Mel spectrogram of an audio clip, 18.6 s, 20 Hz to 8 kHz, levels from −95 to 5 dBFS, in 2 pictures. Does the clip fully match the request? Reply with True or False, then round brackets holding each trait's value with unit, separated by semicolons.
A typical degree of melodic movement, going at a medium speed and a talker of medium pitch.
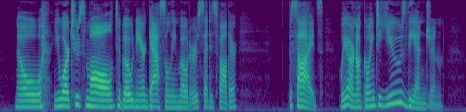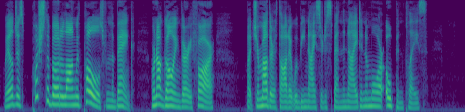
True (4.0 semitones; 175 wpm; 170 Hz)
